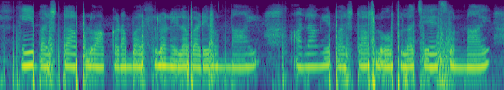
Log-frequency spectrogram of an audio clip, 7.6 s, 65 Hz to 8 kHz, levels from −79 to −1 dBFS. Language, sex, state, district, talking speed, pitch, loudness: Telugu, female, Andhra Pradesh, Sri Satya Sai, 95 wpm, 165 Hz, -17 LUFS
